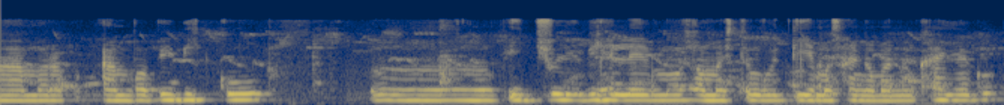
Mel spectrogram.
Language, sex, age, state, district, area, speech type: Odia, female, 18-30, Odisha, Kendujhar, urban, spontaneous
